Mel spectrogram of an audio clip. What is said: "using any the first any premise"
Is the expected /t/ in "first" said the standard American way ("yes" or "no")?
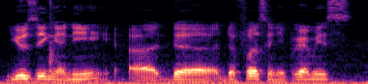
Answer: no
